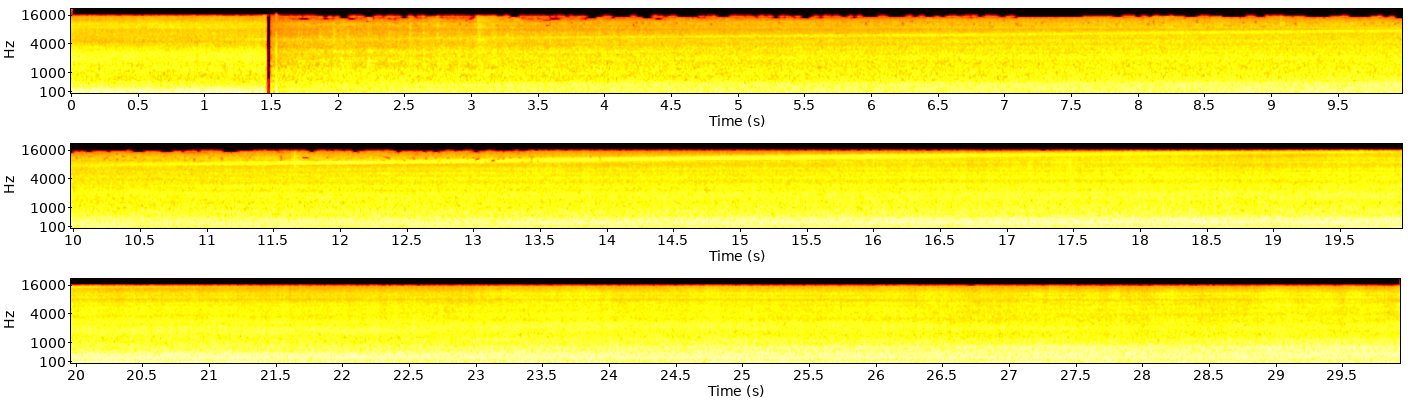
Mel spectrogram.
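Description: Running noise of a passenger train heard from on board: a steady low rumble of wheels and locomotive that drops suddenly about a second and a half in, then grows louder as the train picks up speed. A faint high whine rises slowly in pitch along with it.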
